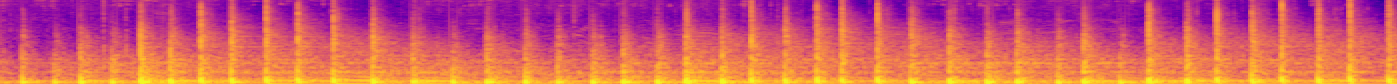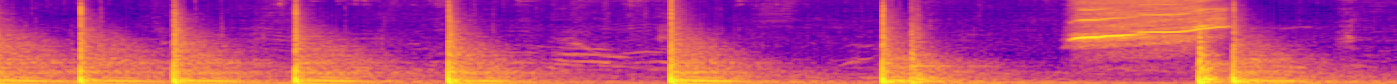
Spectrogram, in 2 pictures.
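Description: A percussion group led by a stick-struck marching drum plays a fast, dense rhythm that breaks off after about five seconds into single hits spaced further and further apart. Just before the end a brief high, rising call sounds over the hits.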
